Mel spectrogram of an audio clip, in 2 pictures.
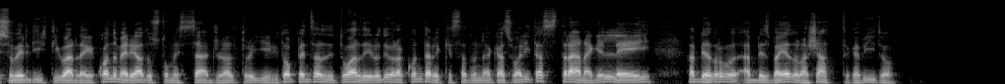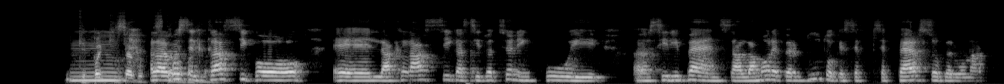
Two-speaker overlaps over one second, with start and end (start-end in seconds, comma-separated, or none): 10.8-12.3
